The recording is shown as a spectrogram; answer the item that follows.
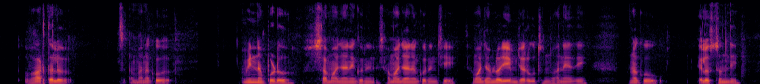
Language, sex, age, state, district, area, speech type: Telugu, male, 30-45, Telangana, Yadadri Bhuvanagiri, rural, spontaneous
